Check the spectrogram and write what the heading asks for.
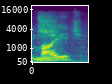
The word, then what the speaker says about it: Meij: Harold Meij, if I'm pronouncing that correctly. Yeah. Meij. Harold Meij. Meij. Meij. Yeah, Harold Meij. Mage?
